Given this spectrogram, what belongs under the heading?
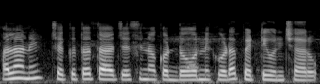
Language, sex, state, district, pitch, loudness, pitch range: Telugu, female, Telangana, Mahabubabad, 225 Hz, -16 LUFS, 215-245 Hz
